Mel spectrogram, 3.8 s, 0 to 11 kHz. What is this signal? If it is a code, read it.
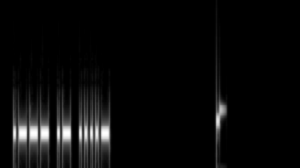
Morse code, heard as a keyed tone, about 34 wpm, 700 Hz. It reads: JA4
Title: Callsign Prefixes for Top 25 DXCC - 35wpm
